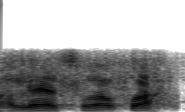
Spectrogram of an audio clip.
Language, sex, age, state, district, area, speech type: Assamese, male, 30-45, Assam, Sivasagar, urban, conversation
